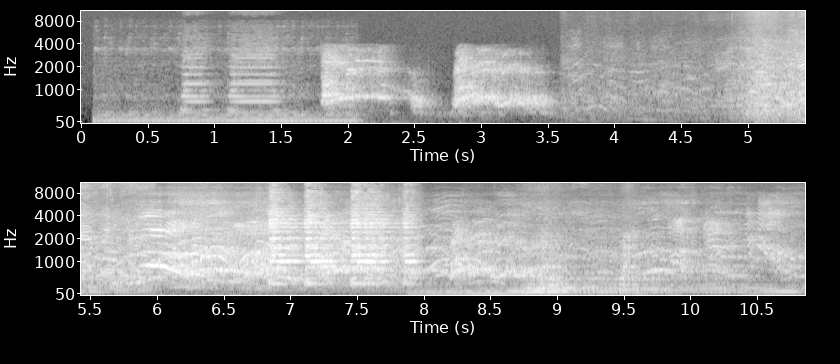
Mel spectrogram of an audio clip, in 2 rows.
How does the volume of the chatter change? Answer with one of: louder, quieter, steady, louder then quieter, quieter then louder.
louder then quieter.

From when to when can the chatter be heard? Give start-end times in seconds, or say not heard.
3.5-10.8.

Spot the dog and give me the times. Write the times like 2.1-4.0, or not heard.
1.8-3.6, 7.2-9.0.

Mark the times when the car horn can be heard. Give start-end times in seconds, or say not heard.
0.1-2.1, 6.2-8.0.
